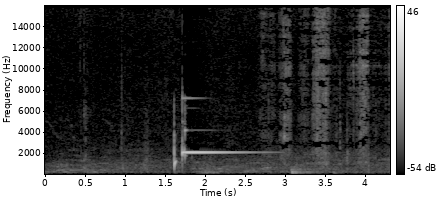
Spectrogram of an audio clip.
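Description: A single clear metallic ring from a date palm tapper's curved knife blade as it scrapes off the palm trunk while shaving the bark for sap tapping. A quick scrape is followed by one bright ringing tone that dies away over about a second and a half, with faint blade scrapes afterwards.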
